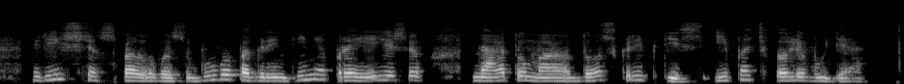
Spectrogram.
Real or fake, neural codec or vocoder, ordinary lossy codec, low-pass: fake; vocoder, 44.1 kHz, 128 mel bands, Pupu-Vocoder; AAC, 32 kbps; 7.2 kHz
